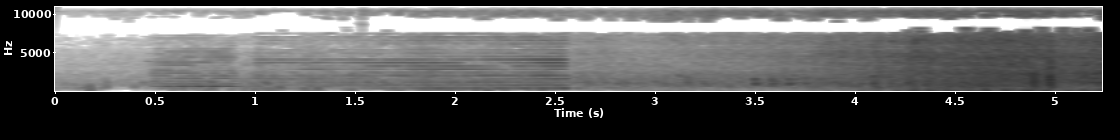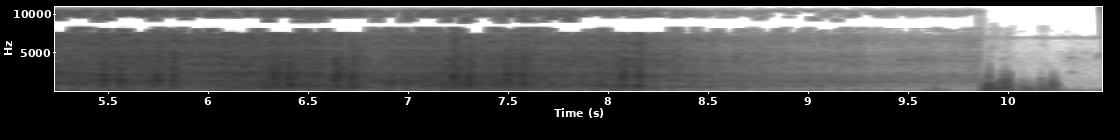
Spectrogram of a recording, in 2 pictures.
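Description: Two coupled Class 197 diesel multiple units sound a two-tone horn, a short high note then a longer low one. A few seconds later they pass close by with a loud rumble and wheel noise on the rails. The sound cuts off abruptly near the end.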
